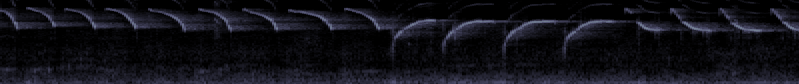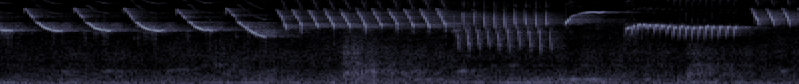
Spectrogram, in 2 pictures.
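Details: Master song of a champion contest canary for training young birds: a run of repeated downslurred whistles about four per second, rising swoops, then a buzzy rapid rattle and a sustained bright whistle.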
